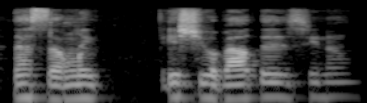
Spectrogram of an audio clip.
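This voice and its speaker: She speaks very fast in a very deep, monotone voice. The young beauty vlogger keeps things casual, upbeat and slangy, filming on a close-held phone in a small room at home and then on a city street and in a gym.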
